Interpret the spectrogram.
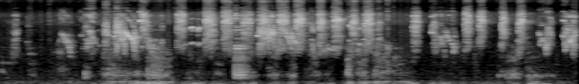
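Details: A family of budgies gives rapid, overlapping high chirps and buzzy warbles in quick bursts, with soft low rustling in the background.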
